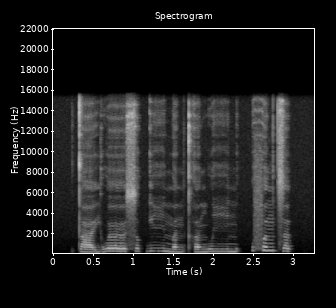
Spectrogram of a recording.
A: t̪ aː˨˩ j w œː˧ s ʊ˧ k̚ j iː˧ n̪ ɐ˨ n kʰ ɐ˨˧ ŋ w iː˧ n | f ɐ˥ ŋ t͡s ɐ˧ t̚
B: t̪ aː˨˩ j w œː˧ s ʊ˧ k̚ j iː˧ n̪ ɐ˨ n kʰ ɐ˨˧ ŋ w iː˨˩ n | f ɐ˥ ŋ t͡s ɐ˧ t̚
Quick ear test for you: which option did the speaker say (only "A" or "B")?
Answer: A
